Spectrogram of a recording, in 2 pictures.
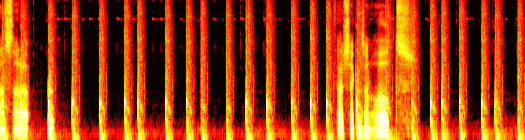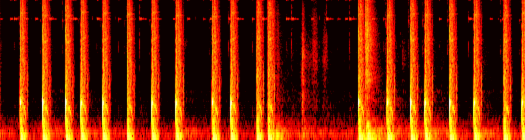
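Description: A suppressed pistol fires in quick repeated shots.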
